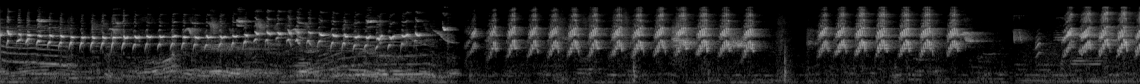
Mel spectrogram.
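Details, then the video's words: Fill-in phrases of a white-rumped shama in competition song. A wavering rapid trill is followed by bursts of harsh, pulsed chattering separated by short pauses. "25 Tembakan Murai Batu Isian Sadis Dan Mewah Yang Disukai Juri"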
